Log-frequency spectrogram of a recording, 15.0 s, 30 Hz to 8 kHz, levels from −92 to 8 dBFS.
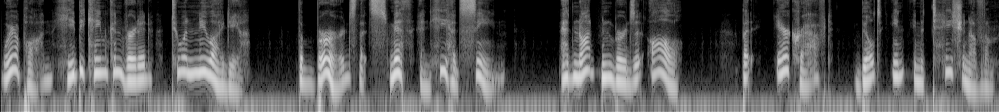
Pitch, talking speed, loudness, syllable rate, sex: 160 Hz, 115 wpm, -18 LUFS, 3.6 syllables/s, male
